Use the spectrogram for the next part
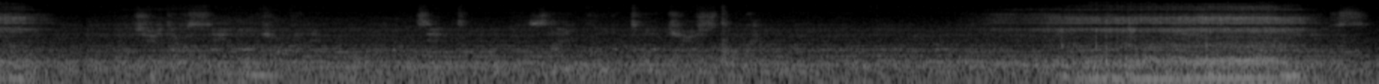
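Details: American Pit Bull Terrier named Hachibei sleeping soundly; faint voices and soft noises come first, then one drawn-out, droning snore with an airy rasp swells near the end.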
